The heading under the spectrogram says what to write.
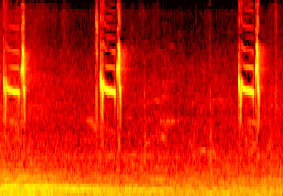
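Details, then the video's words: Prinia in lively song, recorded to train other birds: three phrases of a click, a level sustained whistle and a bright closing chip, separated by pauses of two to three seconds, with low hum in the background. "Terapi Suara Prenjak Gacor"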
